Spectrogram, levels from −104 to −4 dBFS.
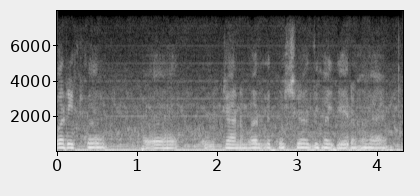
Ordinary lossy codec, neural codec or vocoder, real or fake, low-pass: none; codec, 16 kHz, 8 kbps, FunCodec, trained on LibriTTS, 25 frames a second; fake; none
